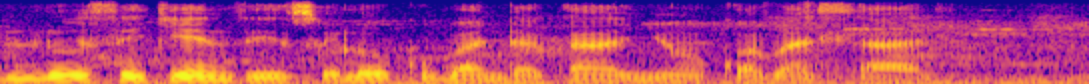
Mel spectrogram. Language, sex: Xhosa, male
